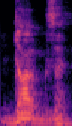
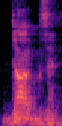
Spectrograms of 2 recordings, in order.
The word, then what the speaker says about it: dogs: Igual en dogs, dogs. La G es sonora, así que la S también.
